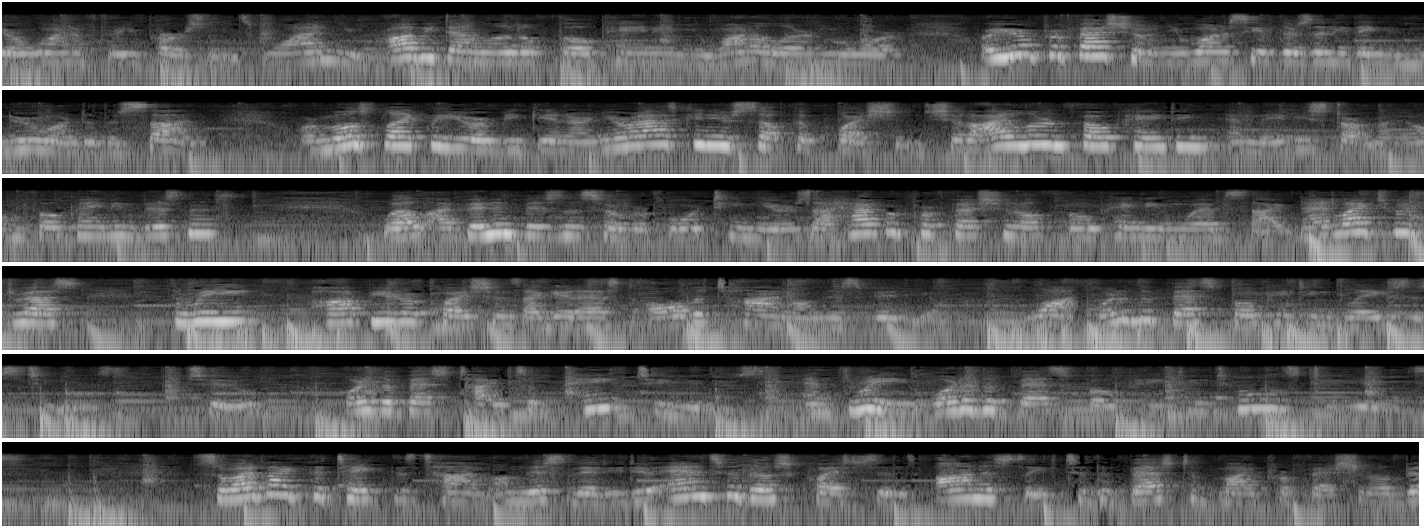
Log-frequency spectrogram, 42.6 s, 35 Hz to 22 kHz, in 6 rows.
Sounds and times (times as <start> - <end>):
Speech: 0.0 - 15.4, 16.1 - 35.6, 36.6 - 42.6
Music: 0.0 - 42.6.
